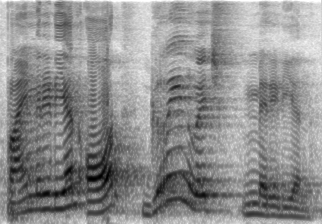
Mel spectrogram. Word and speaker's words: Greenwich: called prime meridian or greenwich meridian greenwich green itch it is how it is pronounced greenish meridian then how many longitudes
